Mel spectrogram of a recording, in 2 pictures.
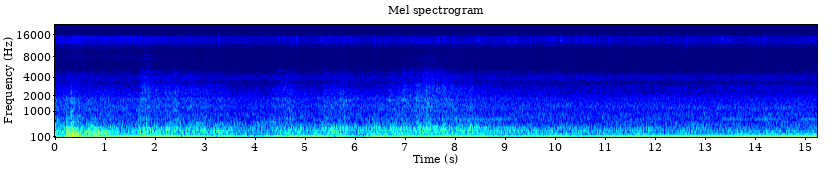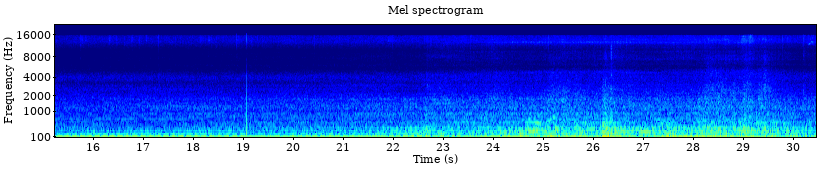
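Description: Car engine idling while parked, heard from inside the cabin as a steady low rumble. A couple of brief knocks come through, one right at the start and one near the end.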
